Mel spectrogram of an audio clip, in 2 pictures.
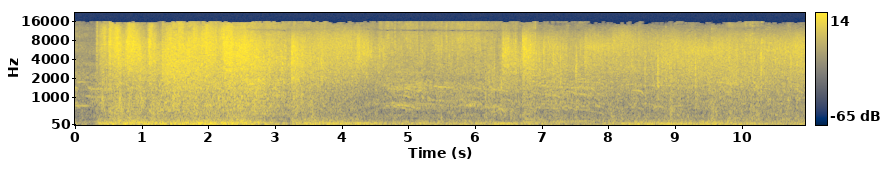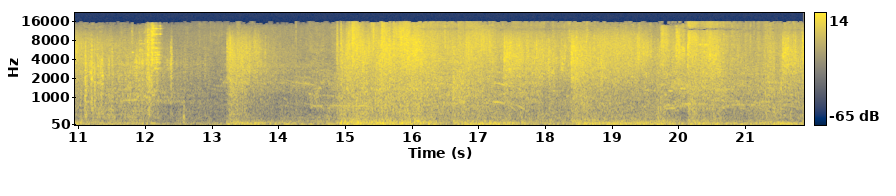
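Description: Cannons boom in loud, rumbling volleys.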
